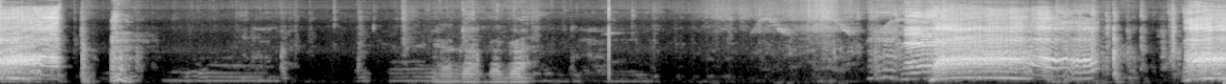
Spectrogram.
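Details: Penned male sheep, two animals kept in a shed and about to be given water; loud wavering bleats open the recording and return near the end, with softer rustling, knocks and brief murmurs between them.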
